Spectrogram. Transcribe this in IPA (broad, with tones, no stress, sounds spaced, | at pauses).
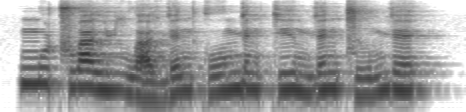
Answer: m u˥˧ ʈ͡ʂ w ä˥˧ l y˥˩ l w ä̰˨˩ l ɥ ɛ˥˩ n k o˥ ʊ̯ m ɥ ɛ˨ n k e˥˧ ɪ̯ m ɥ ɛ˥˩ n t͡s ɹ̩˧˥ m ɥ ɛ˧˥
